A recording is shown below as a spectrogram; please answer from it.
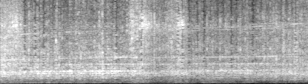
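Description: Egg yolks being whisked for tiramisu: a steady, fast scraping and clicking rattle of a whisk against a bowl that carries on without a break for the whole stretch. It sounds close and fairly bright, and nobody talks.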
